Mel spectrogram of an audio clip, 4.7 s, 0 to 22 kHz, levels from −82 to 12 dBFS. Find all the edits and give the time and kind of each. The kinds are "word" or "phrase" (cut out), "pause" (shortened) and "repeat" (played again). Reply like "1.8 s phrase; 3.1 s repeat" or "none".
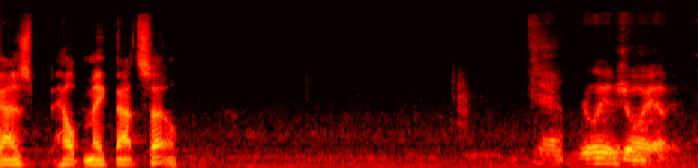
3.7 s phrase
